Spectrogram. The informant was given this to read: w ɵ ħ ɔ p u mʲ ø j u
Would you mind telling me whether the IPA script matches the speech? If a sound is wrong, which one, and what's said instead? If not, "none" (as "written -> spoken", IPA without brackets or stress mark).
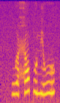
j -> w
